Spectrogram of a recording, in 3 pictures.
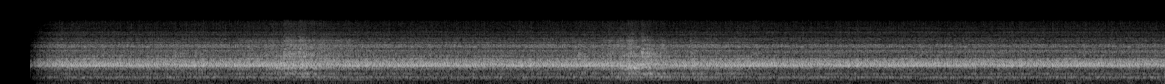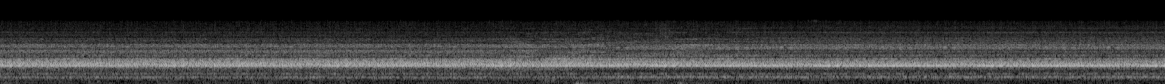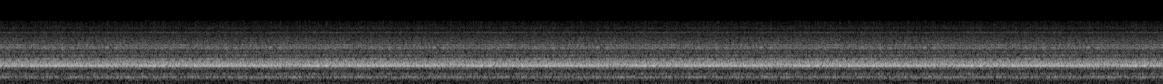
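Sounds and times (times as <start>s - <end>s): locomotive engine drone: 1.0s - 10.0s, 15.7s - 22.9s.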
